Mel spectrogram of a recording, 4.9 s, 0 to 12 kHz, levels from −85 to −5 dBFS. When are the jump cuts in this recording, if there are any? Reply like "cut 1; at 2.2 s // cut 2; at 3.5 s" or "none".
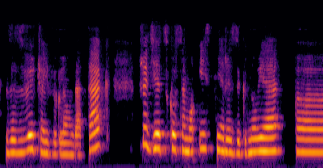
none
